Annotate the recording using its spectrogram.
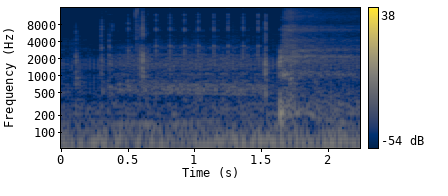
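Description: Rotary telephone dial being wound and released: a run of quick, even clicks as the dial spins back, then a louder scraping rattle about one and a half seconds in as the next digit is wound.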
